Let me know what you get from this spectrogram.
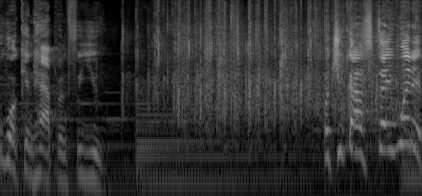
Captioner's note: audience applauding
